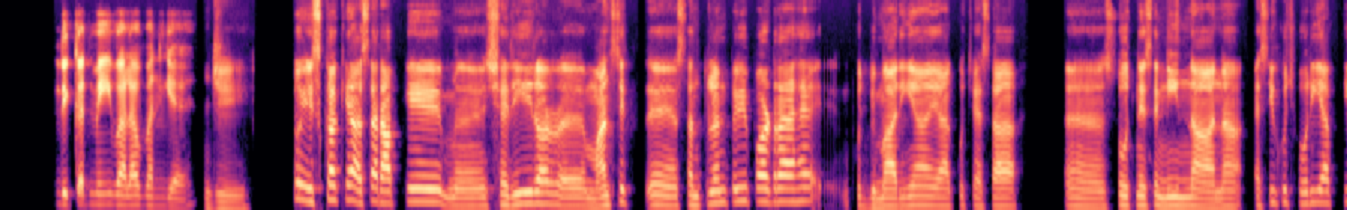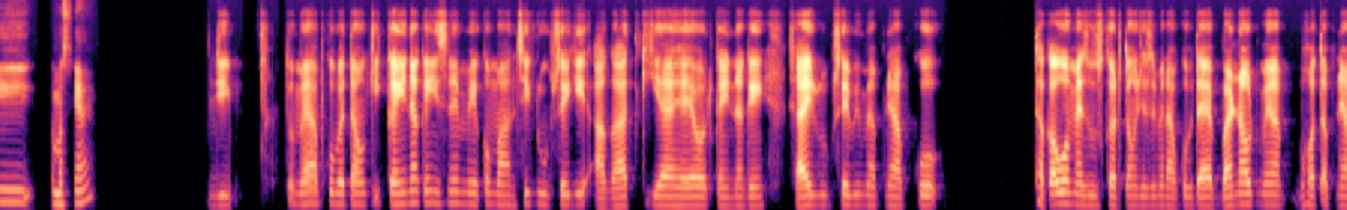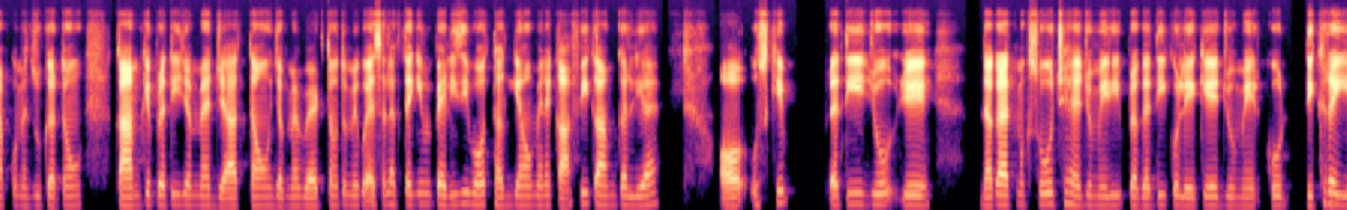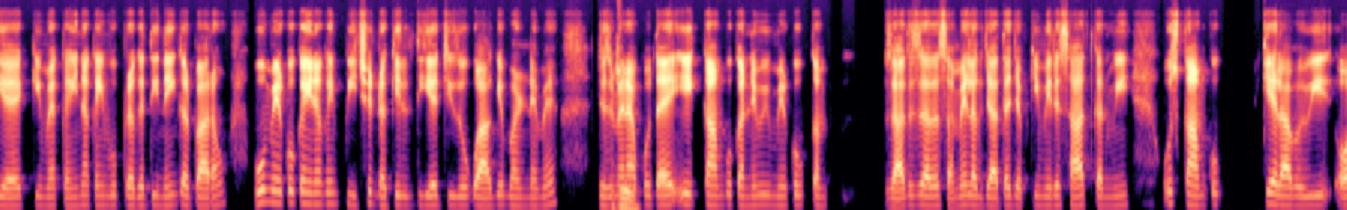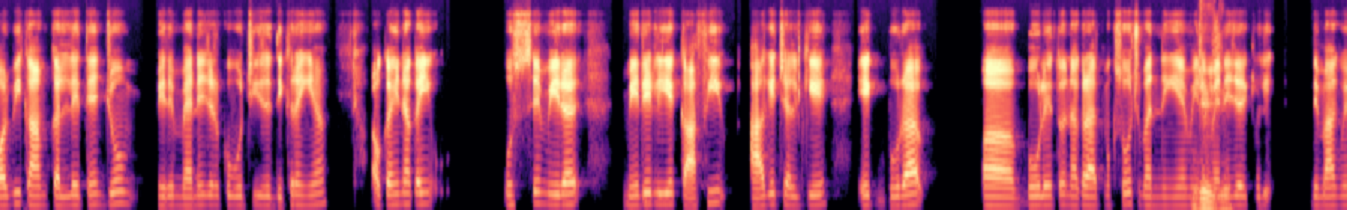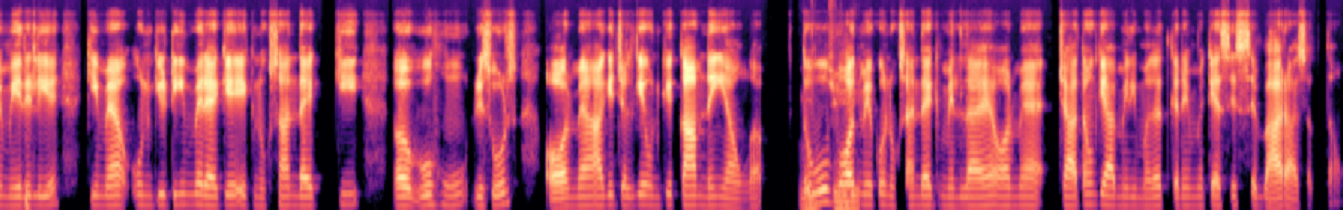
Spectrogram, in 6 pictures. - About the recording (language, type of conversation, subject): Hindi, advice, जब प्रगति धीमी हो या दिखाई न दे और निराशा हो, तो मैं क्या करूँ?
- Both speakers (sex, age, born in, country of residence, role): male, 25-29, India, India, user; male, 40-44, India, India, advisor
- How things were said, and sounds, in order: in English: "बर्नआउट"; in English: "मैनेजर"; in English: "मैनेजर"; other background noise; in English: "टीम"; in English: "रिसोर्स"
